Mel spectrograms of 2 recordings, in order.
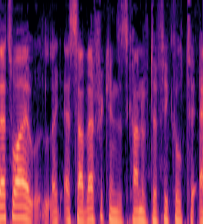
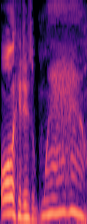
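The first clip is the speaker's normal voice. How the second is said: put-on laid-back actor voice, higher; 8 semitones higher than usual. Answering a request to do an Owen Wilson impression. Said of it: "can you do Owen Wilson?".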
